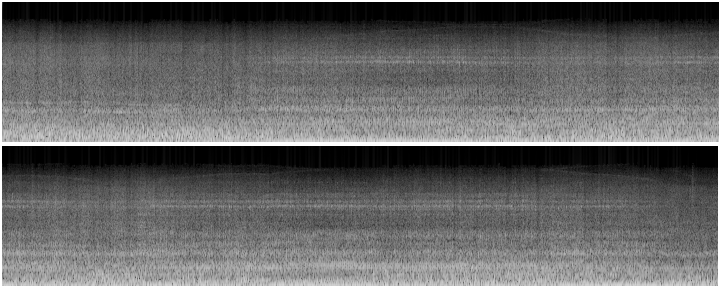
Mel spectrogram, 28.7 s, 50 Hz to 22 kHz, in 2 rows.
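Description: MAN LE280B 4x4 truck's diesel engine running steadily on the move, with drivetrain and road noise. A deep low drone grows stronger about five seconds in, and a faint high whine sits above it.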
